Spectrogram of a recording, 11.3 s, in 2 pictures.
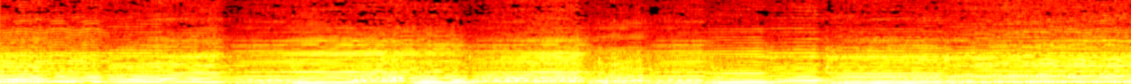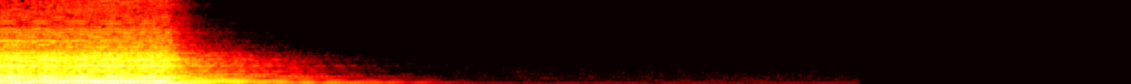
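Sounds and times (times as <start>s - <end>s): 
string trio playing: 0.0s - 7.0s.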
